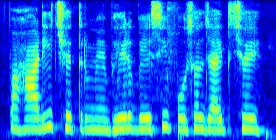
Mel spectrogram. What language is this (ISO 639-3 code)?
mai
